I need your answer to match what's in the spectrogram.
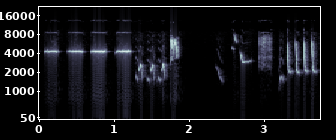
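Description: A young songbird sings a full, clear song modeled on its father's, which it heard as a nestling: four steady whistled notes, a burst of varied chirps, a brief pause, then quick repeated notes at the end, with no voices.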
